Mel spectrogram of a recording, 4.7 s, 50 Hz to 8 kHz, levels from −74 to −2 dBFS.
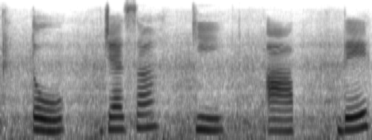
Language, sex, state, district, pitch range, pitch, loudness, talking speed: Hindi, female, Chandigarh, Chandigarh, 195-220 Hz, 210 Hz, -15 LUFS, 65 wpm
